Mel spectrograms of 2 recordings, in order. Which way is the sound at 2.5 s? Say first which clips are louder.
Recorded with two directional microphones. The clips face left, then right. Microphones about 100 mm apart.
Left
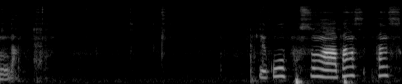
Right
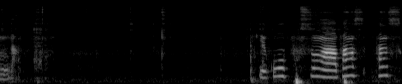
Left 3 dB; 20° left (ahead or behind).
